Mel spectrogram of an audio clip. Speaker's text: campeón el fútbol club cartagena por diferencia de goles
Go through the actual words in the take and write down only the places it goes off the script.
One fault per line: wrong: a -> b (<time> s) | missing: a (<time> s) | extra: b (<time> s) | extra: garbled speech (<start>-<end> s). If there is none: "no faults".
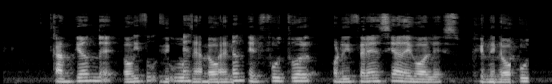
extra: garbled speech (1.2-2.5 s)
missing: club cartagena (3.2 s)
extra: garbled speech (4.7-5.3 s)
